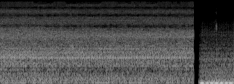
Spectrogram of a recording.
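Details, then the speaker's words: Mahindra Bolero BS6 diesel with DEF/urea fault, during scan-tool-commanded DPF regeneration: raised steady fast idle above 2,000 rpm with even hiss and no throttle input; normal while the filter regenerates, which completed successfully. "तो री generation अभी भी continue है देख सकते हैं RPM दो से ऊपर है एक्सलेटर पेंडल प देखिए खुद बुद यह आरपीएम हाई है टेस्ट रनिंग में है"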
